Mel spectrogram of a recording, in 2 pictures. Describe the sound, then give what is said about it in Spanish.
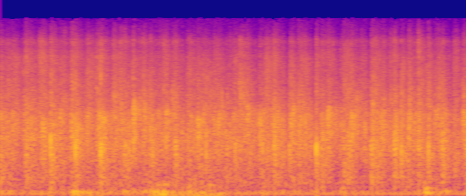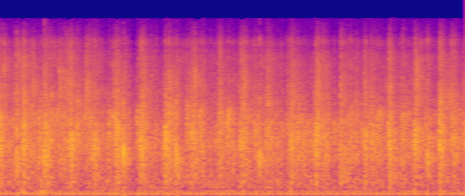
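Audience applause at a municipal conference in Maldonado, sustained dense clapping from many hands at a steady even level for the whole stretch, with no speech over it. “les pido un gran aplauso”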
